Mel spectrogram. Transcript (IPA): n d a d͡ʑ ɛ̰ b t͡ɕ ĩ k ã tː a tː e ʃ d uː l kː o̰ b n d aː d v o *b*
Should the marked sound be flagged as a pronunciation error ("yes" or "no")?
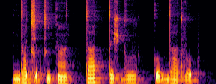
no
